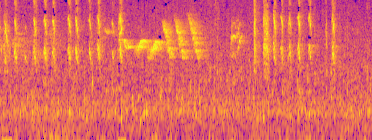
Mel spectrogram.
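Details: Female double-collared seedeater calling to solicit mating. Bursts of sharp high chirps in steady rhythm are interrupted by a brief buzzy trilled phrase, then the rapid chirp series returns.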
